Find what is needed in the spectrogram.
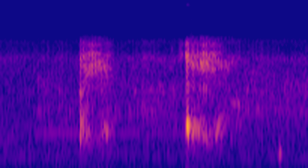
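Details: Pet bird coughing, which the owner says sounds terrible: two short, raspy cough-like bursts in a quiet room.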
